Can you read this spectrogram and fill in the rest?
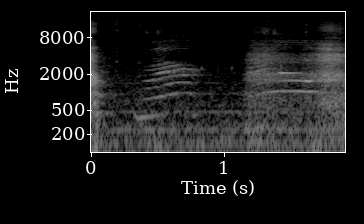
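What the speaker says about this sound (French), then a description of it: "Le chat" A cat meows in a couple of rising, wavering calls, fairly close, over a quiet room with a faint hum and some brighter noise toward the end.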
